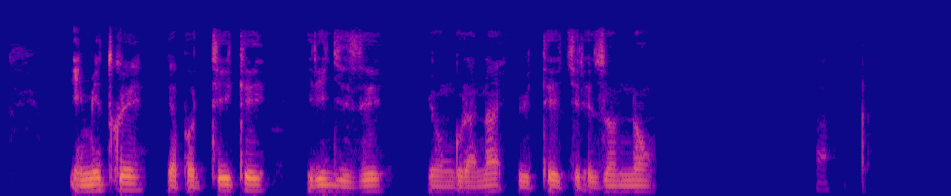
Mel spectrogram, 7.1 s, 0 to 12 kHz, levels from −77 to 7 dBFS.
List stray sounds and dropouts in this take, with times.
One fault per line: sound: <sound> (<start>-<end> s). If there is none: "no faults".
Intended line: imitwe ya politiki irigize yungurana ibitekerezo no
sound: laugh (6.1-6.3 s)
